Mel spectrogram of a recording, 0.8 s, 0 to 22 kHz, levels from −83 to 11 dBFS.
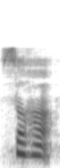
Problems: constant background noise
